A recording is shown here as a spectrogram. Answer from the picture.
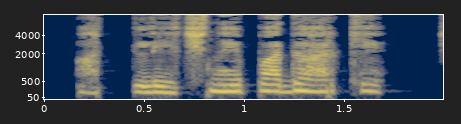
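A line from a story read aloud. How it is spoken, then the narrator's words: Happy breathy exhale. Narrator (Russian): счастливо выдохнула Василиса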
